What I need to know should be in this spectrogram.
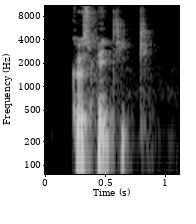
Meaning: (noun) 1. cosmetics, make-up 2. the science of cosmetics; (adjective) cosmetic
- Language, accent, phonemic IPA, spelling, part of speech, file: French, France, /kɔs.me.tik/, cosmétique, noun / adjective, LL-Q150 (fra)-cosmétique.wav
